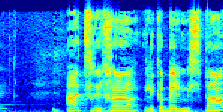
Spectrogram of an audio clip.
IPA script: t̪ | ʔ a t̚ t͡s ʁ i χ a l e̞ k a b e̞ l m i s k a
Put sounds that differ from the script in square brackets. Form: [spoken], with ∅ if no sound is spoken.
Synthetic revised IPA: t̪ | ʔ a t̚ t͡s ʁ i χ a l e̞ k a b e̞ l m i s [p] a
